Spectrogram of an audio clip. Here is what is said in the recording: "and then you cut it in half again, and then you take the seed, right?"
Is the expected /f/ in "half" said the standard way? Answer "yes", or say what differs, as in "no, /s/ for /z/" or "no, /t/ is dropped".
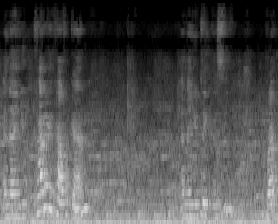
no, /p/ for /f/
